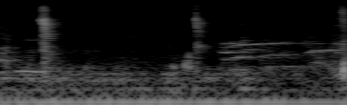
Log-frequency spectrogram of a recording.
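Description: Wet mouth smacks from chewing a piece of pineapple, two short sharp smacks about a second apart. A faint, drawn-out high-pitched sound comes in near the end.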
